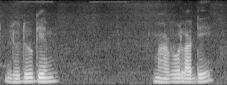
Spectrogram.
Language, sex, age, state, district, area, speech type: Assamese, male, 30-45, Assam, Darrang, rural, spontaneous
